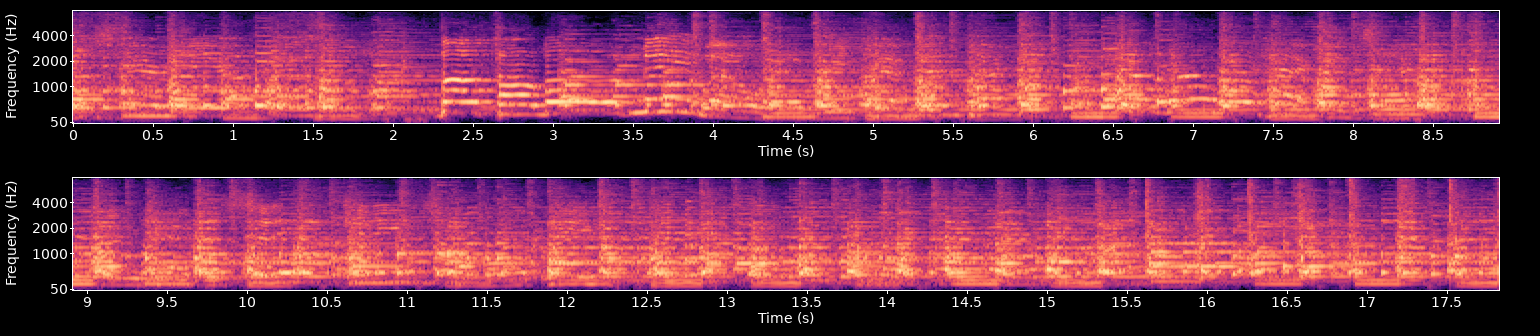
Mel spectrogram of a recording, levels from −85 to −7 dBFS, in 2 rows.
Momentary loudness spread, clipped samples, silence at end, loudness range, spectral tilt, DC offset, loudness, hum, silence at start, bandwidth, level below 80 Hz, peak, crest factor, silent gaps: 4 LU; under 0.1%; 0 s; 1 LU; -3.5 dB/octave; under 0.1%; -17 LUFS; none; 0 s; 8 kHz; -68 dBFS; -2 dBFS; 14 dB; none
